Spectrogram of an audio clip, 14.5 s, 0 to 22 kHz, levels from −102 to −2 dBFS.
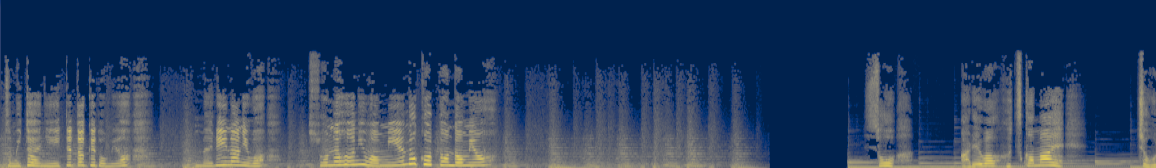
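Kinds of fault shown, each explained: No technical faults can be heard anywhere in the audio. Nothing in it points to any problem in how the sound was captured, processed or carried.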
